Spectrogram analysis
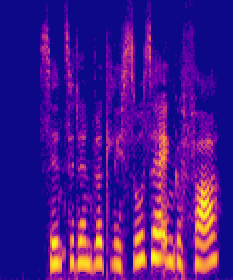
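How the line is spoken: Anxious question. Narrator (German): fragte ich ängstlich

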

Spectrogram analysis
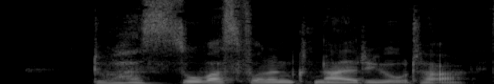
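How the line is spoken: Resigned hiss, restrained anger. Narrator (German): zischte Aomine resigniert, während er stolz auf sich war, seine aufsteigende Wut im Zaum halten zu können

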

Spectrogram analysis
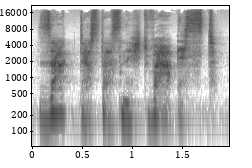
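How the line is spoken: Angry snake hiss. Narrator (German): zischte Crawley als Schlange wütend

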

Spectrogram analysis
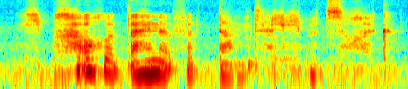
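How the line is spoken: Weak murmur. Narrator (German): murmelte er kraftlos

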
